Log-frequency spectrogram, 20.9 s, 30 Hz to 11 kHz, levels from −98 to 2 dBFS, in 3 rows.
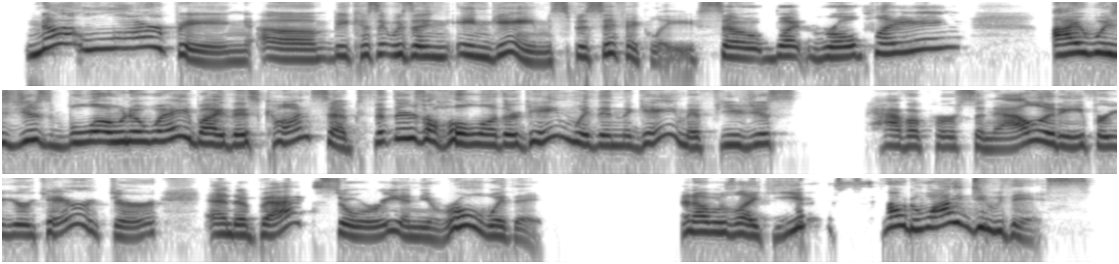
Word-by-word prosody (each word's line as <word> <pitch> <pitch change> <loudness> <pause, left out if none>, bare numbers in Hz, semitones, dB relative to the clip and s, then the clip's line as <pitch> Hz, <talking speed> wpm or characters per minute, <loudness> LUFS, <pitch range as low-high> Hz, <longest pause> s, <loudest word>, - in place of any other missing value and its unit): Not 280 +4 +3
LARPing, 385 - -2
um, 200 -1 -1
because 255 +3 -5
it 290 - -3
was 275 -1 -1
an 240 -2 0
in-game 250 - -1
specifically. 235 - -5
So 225 0 0
what 245 +5 0
role 235 +3 +1
playing 335 - -1 0.7
I 290 +4 +8
was 295 -5 +1
just 250 -8 -1
blown 295 +2 +5
away 310 +7 +3
by 260 -7 +5
this 240 +2 +1
concept 295 - -2
that 285 +3 -1
there's 370 -1 +3
a 330 - +4
whole 260 -4 +4
other 240 0 +2
game 305 +7 -2
within 230 -3 0
the 220 - -4
game 270 - -4
if 195 +2 -5
you 235 -1 -4
just 255 +3 -6 0.4
have 225 -1 -1
a 215 -1 -1
personality 205 - 0
for 215 -2 -2
your 210 -1 -3
character 215 - -5 0.3
and 220 0 -1
a 205 - +1
backstory 215 - -1
and 175 - -5
you 165 -3 -6
roll 355 - +1
with 185 -4 -2
it. - - -11 0.9
And 255 - +1
I 255 - +5
was, 245 -2 -1
like, 205 -4 0
"Yes! 280 - -6
How 375 +2 +6
do 300 +1 0
I 425 +7 +7
do 300 -5 +1
this?" 155 - -9
250 Hz, 165 wpm, -23 LUFS, 210-300 Hz, 0.9 s, I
